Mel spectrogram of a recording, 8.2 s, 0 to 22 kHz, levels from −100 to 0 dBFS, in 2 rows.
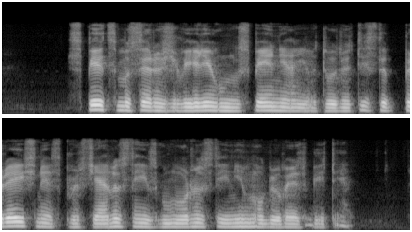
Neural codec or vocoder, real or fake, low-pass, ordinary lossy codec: autoencoder, 22.05 kHz, a latent of 192 numbers a frame, VITS, trained on one speaker; fake; 9.9 kHz; none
